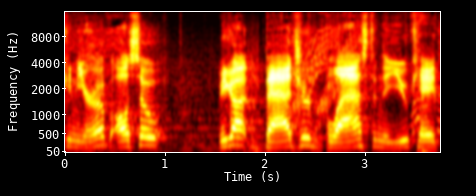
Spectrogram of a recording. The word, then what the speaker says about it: Baja: It's pronounced Badger. Wait, you guys call it Badger Blast over there?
